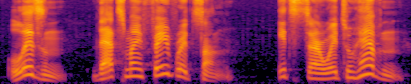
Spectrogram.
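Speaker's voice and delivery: 'Listen' as LIS-n, 'favorite' as FAV-rit, 'Heaven' as HEV-n; natural English reductions. Shown as a demonstration. Teacher demonstrating the phrase, 'Listen', 'favorite', 'Heaven' all reduced. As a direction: swallow weak vowels in 'favorite' and 'Heaven', no t in 'Listen'. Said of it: "estoy pronunciando favorite".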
